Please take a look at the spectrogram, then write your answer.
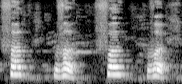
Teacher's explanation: F and V is produced by your front teeth and lower lip.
